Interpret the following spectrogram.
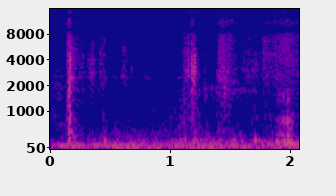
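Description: Faint rustling and light taps of folded patterned paper being handled and set down on a desk.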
